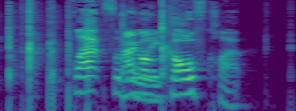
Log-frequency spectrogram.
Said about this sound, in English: Clap for the leaks. Golf clap. Well done, leaks. Well done, leaks.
